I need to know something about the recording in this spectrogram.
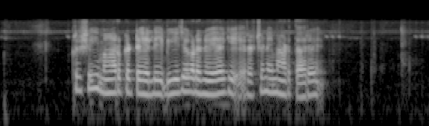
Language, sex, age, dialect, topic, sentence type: Kannada, female, 41-45, Coastal/Dakshin, agriculture, question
